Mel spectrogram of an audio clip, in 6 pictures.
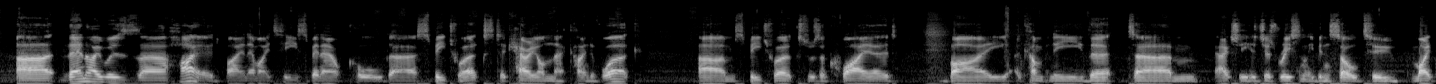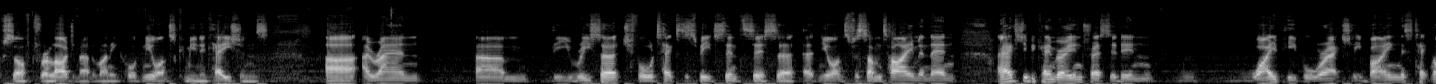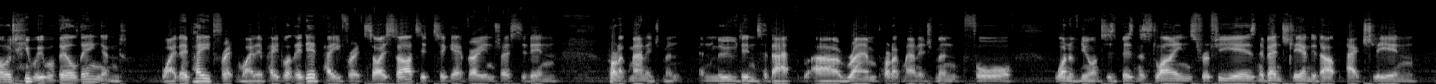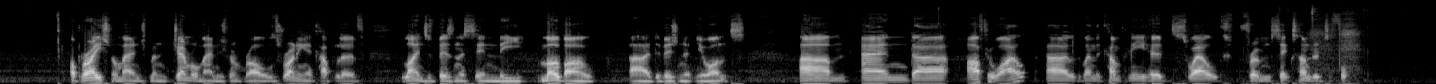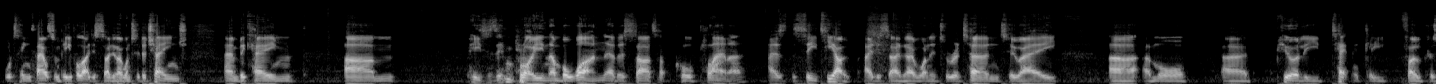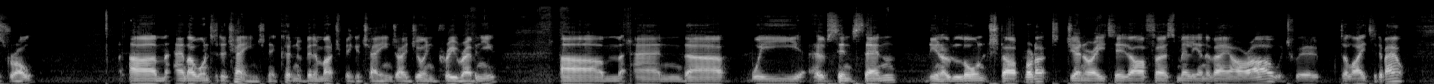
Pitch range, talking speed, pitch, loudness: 80-95 Hz, 170 wpm, 85 Hz, -21 LUFS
